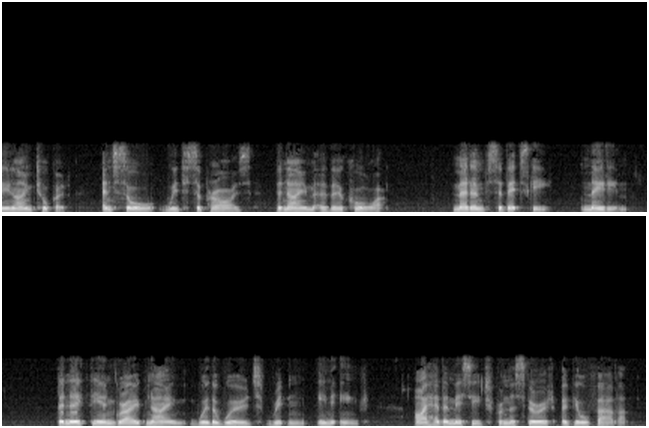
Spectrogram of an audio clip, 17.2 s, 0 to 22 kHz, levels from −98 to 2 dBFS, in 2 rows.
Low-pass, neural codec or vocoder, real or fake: 7.2 kHz; none; real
